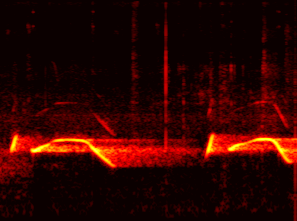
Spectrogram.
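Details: Common hill myna giving clear whistled phrases: a short rising note, then a long level whistle that bends up and slides down, repeated twice about two seconds apart. People talk nearby before and after.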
